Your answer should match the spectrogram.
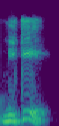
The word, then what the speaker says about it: Nike: La diosa de la victoria ni qué, ¿no? Ustedes sabrán que la marca Nike de zapatillas es el ala de la diosa que se escribe niqué.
